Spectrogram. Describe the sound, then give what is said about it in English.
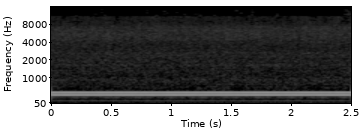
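A telephone dial tone after the caller hangs up: a steady, unbroken electronic hum that holds one even pitch and level throughout, with no voices. “Oh, they hung up. See, there's a dial tone.”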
